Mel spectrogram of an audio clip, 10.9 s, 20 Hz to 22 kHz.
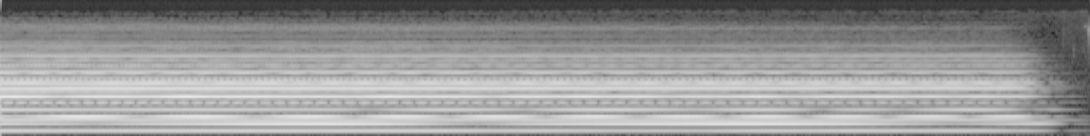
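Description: French harmonium (attributed to H. Christophe & Etienne, Paris, c.1868) sounding one long, steady chord on its free reeds. The chord is fed by air stored in the bellows reservoir, filled by a couple of pedal pumps beforehand rather than by continued pumping.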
